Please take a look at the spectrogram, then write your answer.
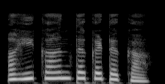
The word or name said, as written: ಅಹಿಕಾಂತಕಟಕ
